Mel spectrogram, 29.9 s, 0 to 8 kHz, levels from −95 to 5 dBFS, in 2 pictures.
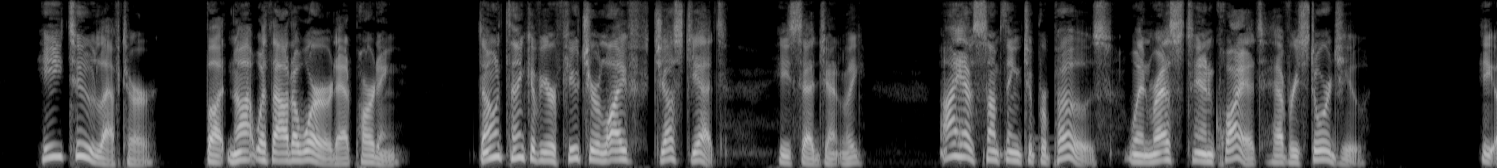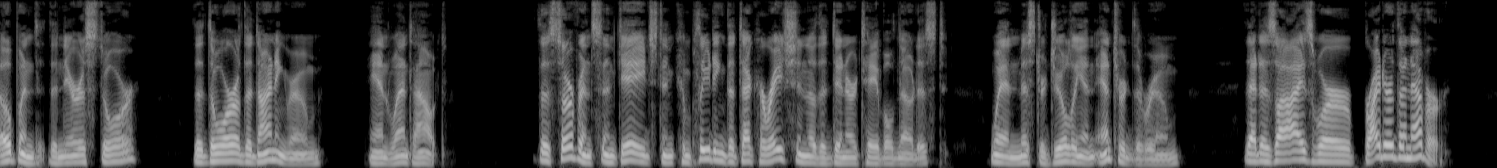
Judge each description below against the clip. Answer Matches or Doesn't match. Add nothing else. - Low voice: Matches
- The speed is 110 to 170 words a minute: Matches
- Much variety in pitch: Matches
